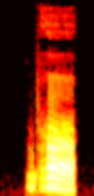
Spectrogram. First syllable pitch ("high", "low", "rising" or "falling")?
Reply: falling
